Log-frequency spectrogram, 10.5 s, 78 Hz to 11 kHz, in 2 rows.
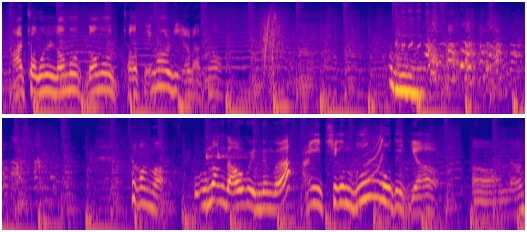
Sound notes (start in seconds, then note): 2.6 thwack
